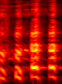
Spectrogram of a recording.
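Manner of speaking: short high laugh; burst of laughter. Real, not acted. Laughs at own story.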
